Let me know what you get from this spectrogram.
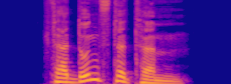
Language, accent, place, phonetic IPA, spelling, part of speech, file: German, Germany, Berlin, [fɛɐ̯ˈdʊnstətəm], verdunstetem, adjective, De-verdunstetem.ogg
- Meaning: strong dative masculine/neuter singular of verdunstet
